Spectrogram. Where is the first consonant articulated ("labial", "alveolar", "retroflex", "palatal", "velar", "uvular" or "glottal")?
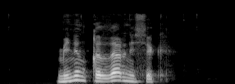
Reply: labial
